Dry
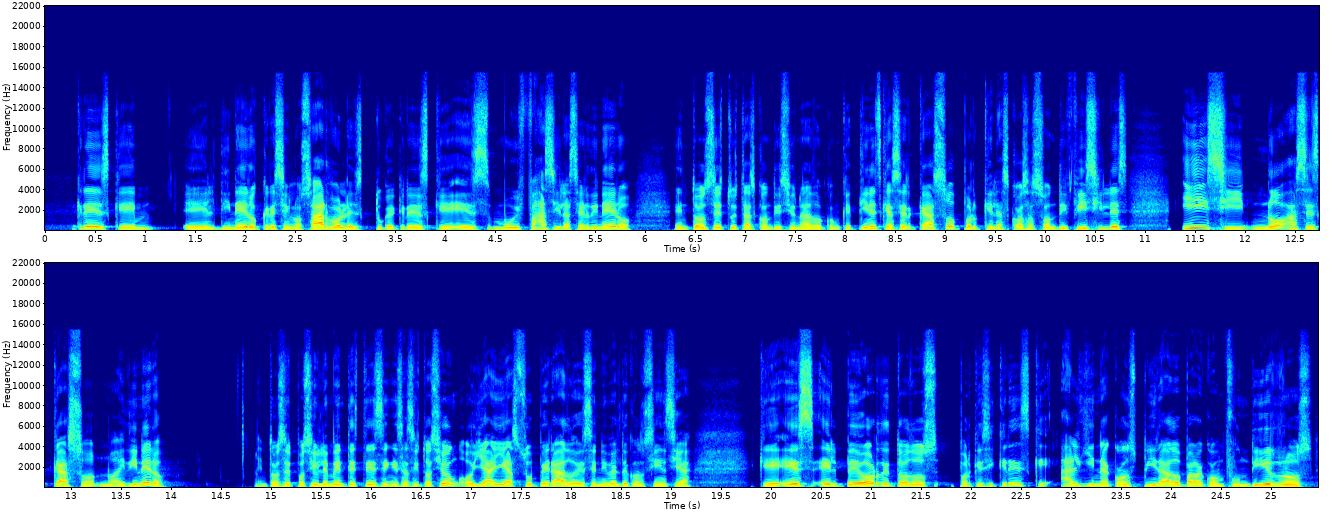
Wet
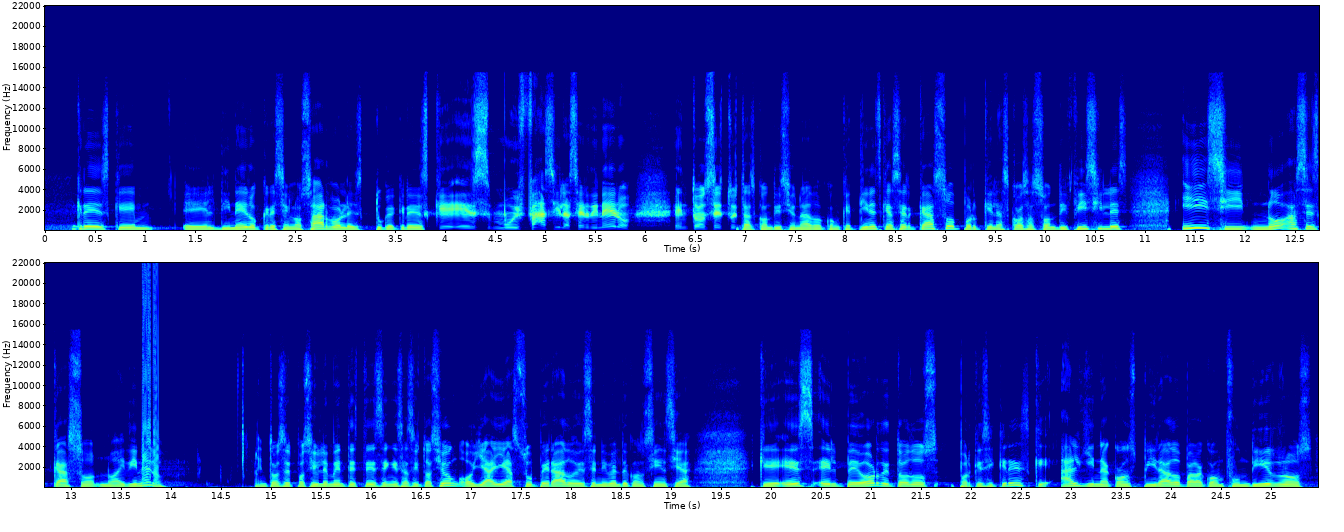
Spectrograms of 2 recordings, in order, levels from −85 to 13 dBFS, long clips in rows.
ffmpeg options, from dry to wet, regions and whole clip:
-filter_complex "[0:a]asettb=1/sr,asplit=3[a][b][c];[a]atrim=end=3.794[d];[b]atrim=start=3.79:end=6.92,asetpts=PTS-STARTPTS,afade=t=in:d=0.004:c=qsin,afade=t=out:st=3.126:d=0.004:c=qsin,highpass=f=1.6k:t=q:w=7.4,highshelf=f=11k:g=9[e];[c]atrim=start=6.916[f];[d][e]acrossfade=d=0.004:c1=hsin:c2=qsin[g];[g][f]acrossfade=d=0.004:c1=qsin:c2=hsin,asettb=1/sr,asplit=3[h][i][j];[h]atrim=end=13.714[k];[i]atrim=start=13.71:end=14.9,asetpts=PTS-STARTPTS,afade=t=in:d=0.004:c=qsin,afade=t=out:st=1.186:d=0.004:c=qsin,equalizer=f=2.4k:w=0.64:g=6.5,acrossover=split=250|3000[l][m][n];[m]acompressor=threshold=-44dB:ratio=2:attack=3.2:release=140:knee=2.83:detection=peak[o];[l][o][n]amix=inputs=3:normalize=0,aeval=exprs='(mod(7.94*val(0)+1,2)-1)/7.94':c=same[p];[j]atrim=start=14.896[q];[k][p]acrossfade=d=0.004:c1=hsin:c2=qsin[r];[r][q]acrossfade=d=0.004:c1=qsin:c2=hsin,asettb=1/sr,asplit=3[s][t][u];[s]atrim=end=22.164[v];[t]atrim=start=22.16:end=22.63,asetpts=PTS-STARTPTS,afade=t=in:d=0.004:c=qsin,afade=t=out:st=0.466:d=0.004:c=qsin,lowpass=5.4k,equalizer=f=800:w=4.6:g=4.5[w];[u]atrim=start=22.626[x];[v][w]acrossfade=d=0.004:c1=hsin:c2=qsin[y];[y][x]acrossfade=d=0.004:c1=qsin:c2=hsin,lowshelf=f=69:g=11.5,acompressor=threshold=-40dB:ratio=2,equalizer=f=7.9k:t=o:w=0.45:g=-4.5"

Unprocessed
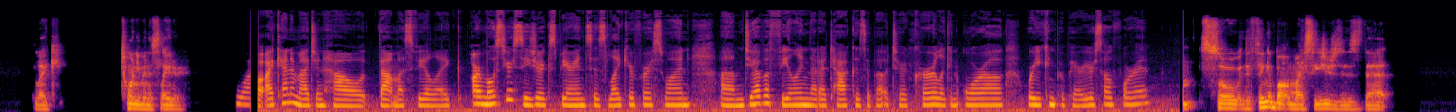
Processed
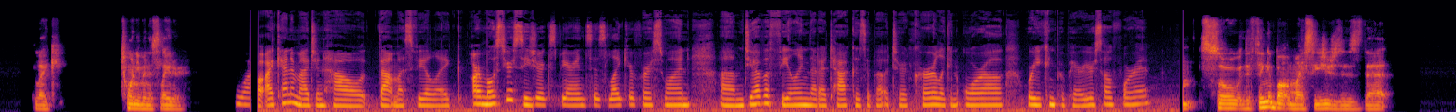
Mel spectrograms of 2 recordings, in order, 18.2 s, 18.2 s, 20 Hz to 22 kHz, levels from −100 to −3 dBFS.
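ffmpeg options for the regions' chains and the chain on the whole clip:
-filter_complex "[0:a]asettb=1/sr,asplit=3[a][b][c];[a]atrim=end=6.664[d];[b]atrim=start=6.66:end=8.02,asetpts=PTS-STARTPTS,afade=t=in:d=0.004:c=qsin,afade=t=out:st=1.356:d=0.004:c=qsin,highpass=330,equalizer=f=370:t=q:w=4:g=6,equalizer=f=930:t=q:w=4:g=5,equalizer=f=2k:t=q:w=4:g=-7,equalizer=f=2.9k:t=q:w=4:g=-6,equalizer=f=5.6k:t=q:w=4:g=-6,lowpass=f=8.6k:w=0.5412,lowpass=f=8.6k:w=1.3066,bandreject=f=4.5k:w=6.4[e];[c]atrim=start=8.016[f];[d][e]acrossfade=d=0.004:c1=hsin:c2=qsin[g];[g][f]acrossfade=d=0.004:c1=qsin:c2=hsin"

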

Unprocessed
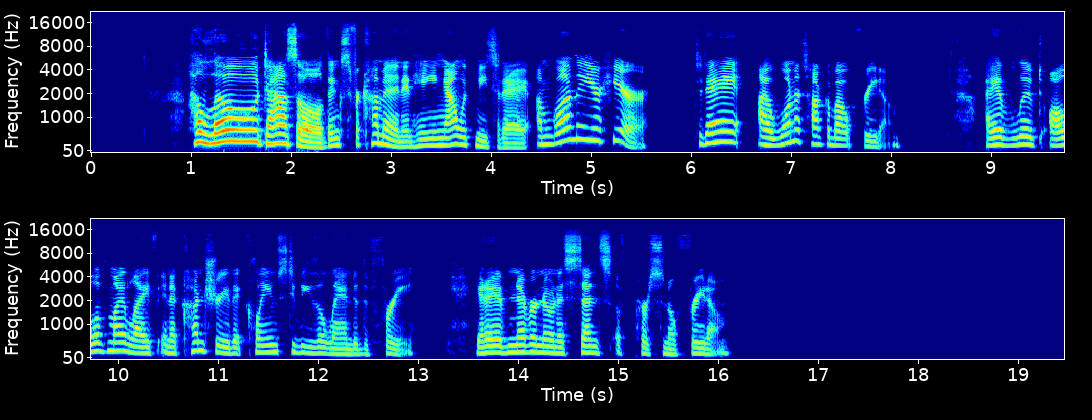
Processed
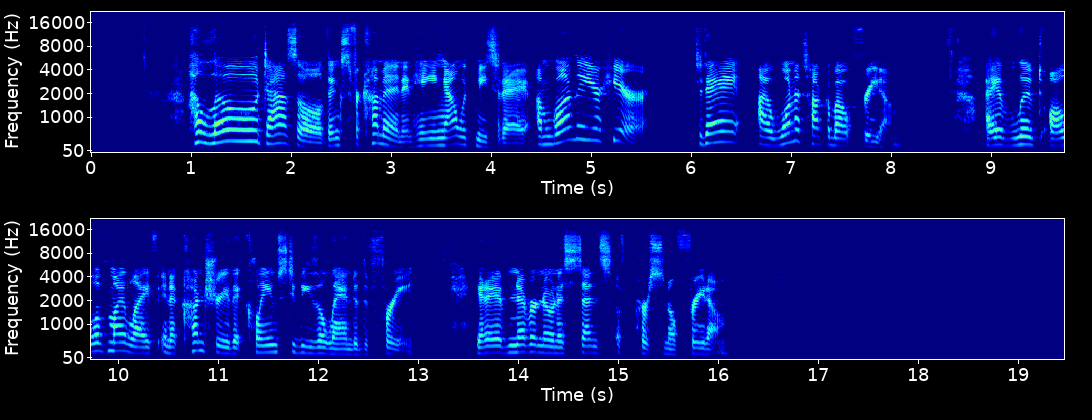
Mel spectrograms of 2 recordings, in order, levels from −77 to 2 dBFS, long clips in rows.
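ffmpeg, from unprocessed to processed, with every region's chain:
-filter_complex "[0:a]asettb=1/sr,asplit=3[a][b][c];[a]atrim=end=7.614[d];[b]atrim=start=7.61:end=9.05,asetpts=PTS-STARTPTS,afade=t=in:d=0.004:c=qsin,afade=t=out:st=1.436:d=0.004:c=qsin,bandreject=f=50:t=h:w=6,bandreject=f=100:t=h:w=6,bandreject=f=150:t=h:w=6,bandreject=f=200:t=h:w=6,asplit=2[e][f];[f]adelay=14,volume=-3dB[g];[e][g]amix=inputs=2:normalize=0,atrim=end_sample=63504[h];[c]atrim=start=9.046[i];[d][h]acrossfade=d=0.004:c1=hsin:c2=qsin[j];[j][i]acrossfade=d=0.004:c1=qsin:c2=hsin,highpass=1.2k,equalizer=f=1.6k:w=0.54:g=-7.5,acompressor=threshold=-41dB:ratio=6,volume=5dB"

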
